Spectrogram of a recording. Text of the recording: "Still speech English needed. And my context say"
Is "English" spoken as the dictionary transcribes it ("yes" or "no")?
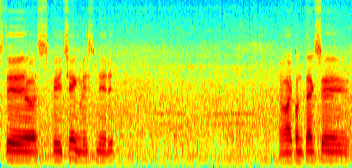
no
